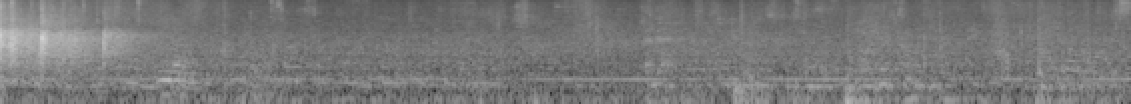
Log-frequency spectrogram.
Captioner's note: clapping; various students chattering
